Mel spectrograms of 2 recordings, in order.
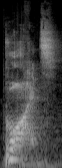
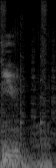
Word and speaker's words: butte: It'd be great if we could see the superb butt. I know it's supposed to be pronounced butte, but it's way more fun this way.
